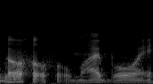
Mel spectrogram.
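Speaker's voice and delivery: voice taken down low. Quoting a scene from the first X-Men movie in Magneto voice. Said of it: "I love your Magneto".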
